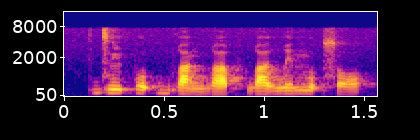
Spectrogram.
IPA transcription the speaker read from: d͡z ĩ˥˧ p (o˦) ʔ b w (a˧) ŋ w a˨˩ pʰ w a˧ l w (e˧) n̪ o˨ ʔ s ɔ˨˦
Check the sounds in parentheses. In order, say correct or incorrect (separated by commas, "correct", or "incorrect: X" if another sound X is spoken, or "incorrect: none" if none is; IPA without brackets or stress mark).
correct, incorrect: a˨˩, incorrect: e˦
